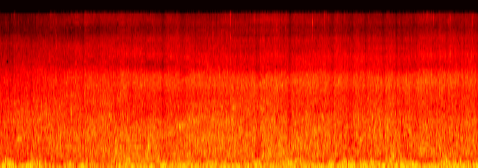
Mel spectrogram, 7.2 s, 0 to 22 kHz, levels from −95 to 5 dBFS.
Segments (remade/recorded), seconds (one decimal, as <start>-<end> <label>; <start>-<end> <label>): 0.0-0.8 recorded; 0.8-3.1 remade; 3.1-7.2 recorded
